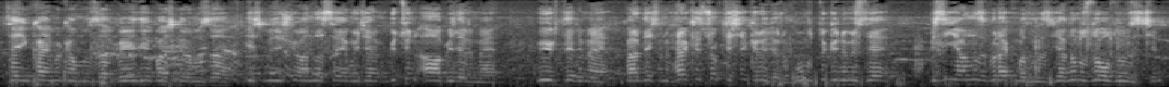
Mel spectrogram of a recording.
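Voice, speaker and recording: Man, cafe owner, quick grateful thanks, outdoor opening, loud crowd, heavy noise. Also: fairly high pitch, steady tone. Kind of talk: thank-you speech.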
